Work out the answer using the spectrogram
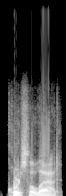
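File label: "corselette", American English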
